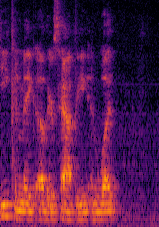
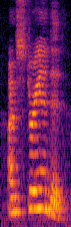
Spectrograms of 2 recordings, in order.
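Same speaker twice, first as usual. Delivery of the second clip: high, loud desperate call; 10 semitones higher, 4 dB louder than usual. A narrator's reading. Stranded frog calls to rescuers, high loud call. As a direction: shout it across the water. Continues shouting for help.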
